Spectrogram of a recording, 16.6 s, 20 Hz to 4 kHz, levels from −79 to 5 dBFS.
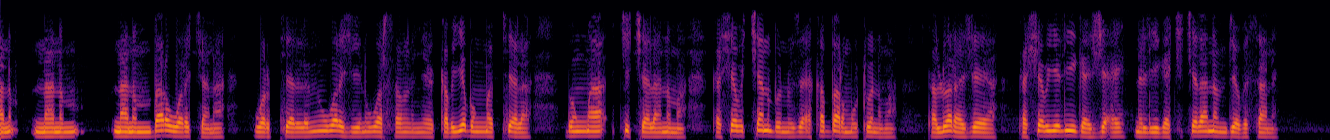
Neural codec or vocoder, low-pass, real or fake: none; 3.6 kHz; real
